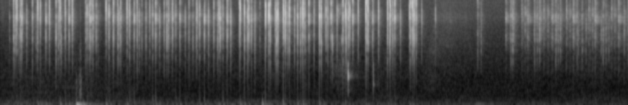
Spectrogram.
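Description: Long acrylic nails tap and scratch the faceted sides and top of a small, partly filled perfume bottle of solid, thick clear glass held in both hands. Rapid, bright clicks and crisp scraping patter densely with a few heavier knocks. The activity thins to softer, sparser ticks toward the end.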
